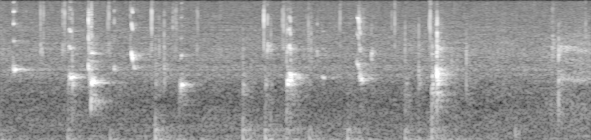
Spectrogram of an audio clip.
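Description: A marker squeaking and tapping on a glass lightboard as a word is written out: a string of short, high squeaks, several each second.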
